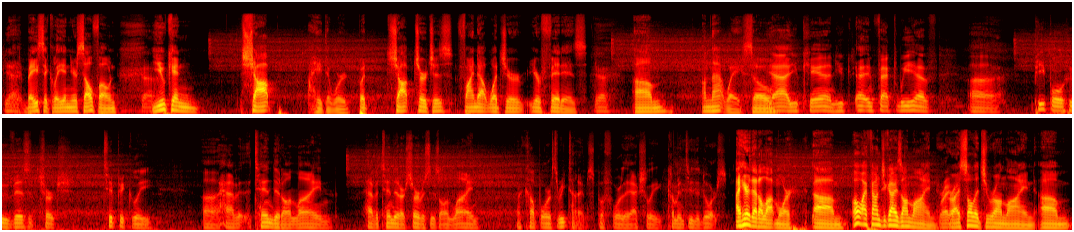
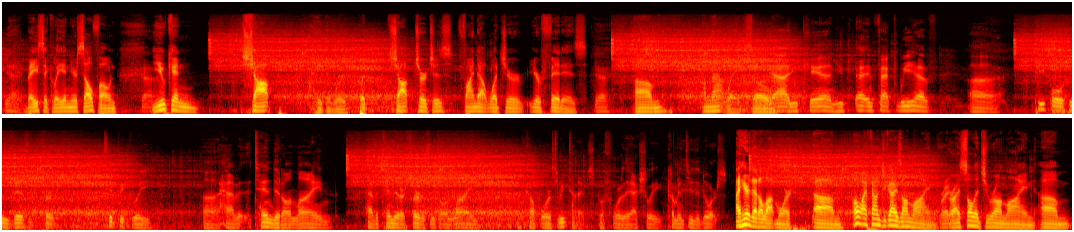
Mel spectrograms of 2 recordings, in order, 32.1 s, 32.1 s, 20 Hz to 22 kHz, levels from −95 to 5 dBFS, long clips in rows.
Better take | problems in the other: first | hiss; loud; throughout; 6 dB below the speech; faint in the first

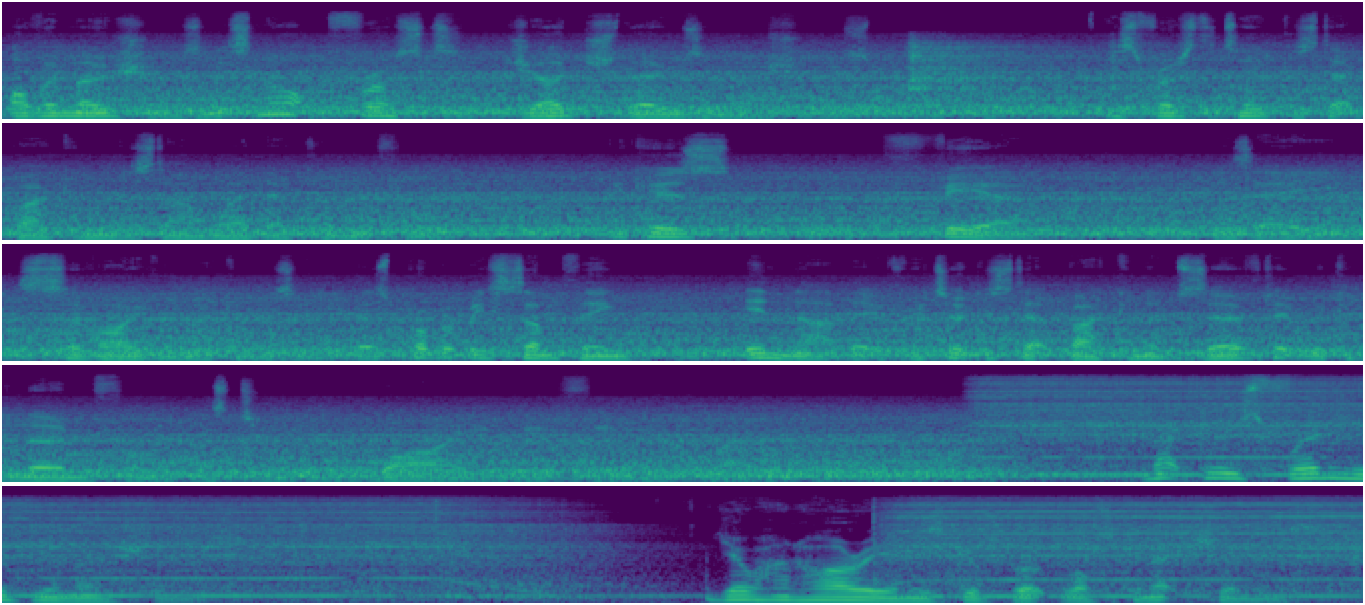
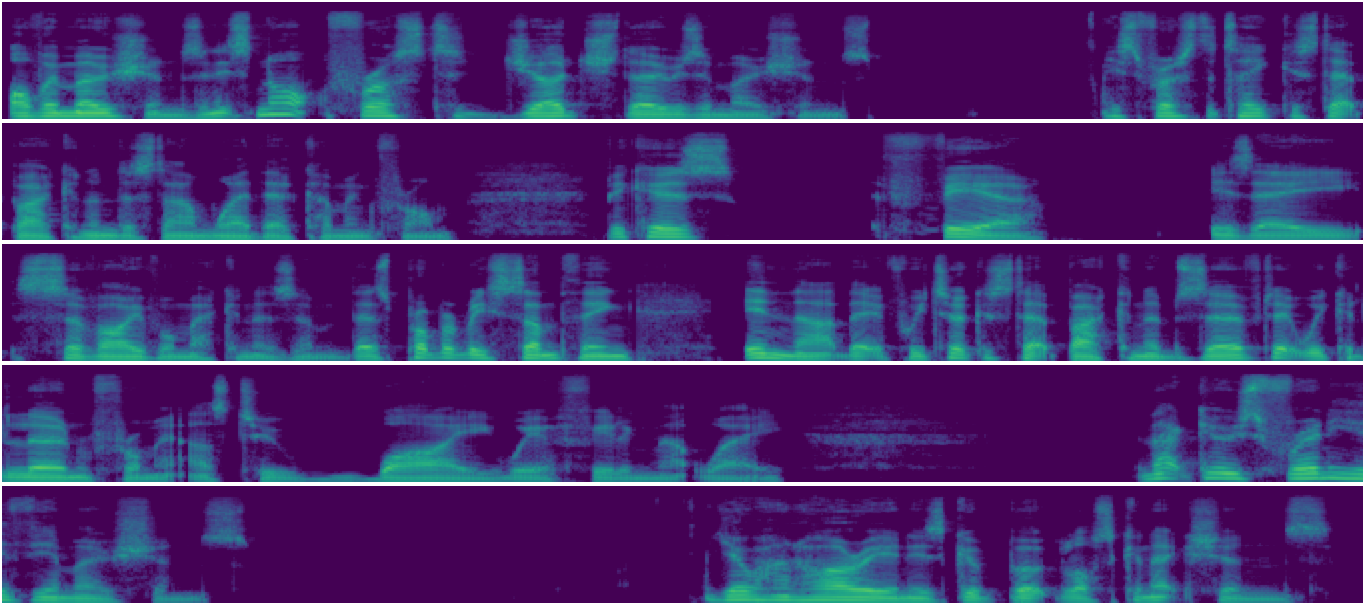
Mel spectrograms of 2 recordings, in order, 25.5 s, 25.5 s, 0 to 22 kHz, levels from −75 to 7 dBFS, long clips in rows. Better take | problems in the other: second | machinery noise; very loud; throughout; as loud as the speech

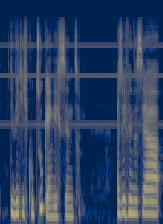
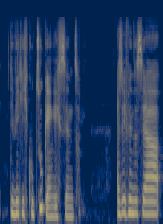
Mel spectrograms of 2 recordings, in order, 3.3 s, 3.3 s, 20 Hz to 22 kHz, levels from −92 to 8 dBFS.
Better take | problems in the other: second | high-pitched whine; faint; throughout; 5.5 kHz, 25 dB below the speech

